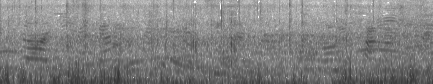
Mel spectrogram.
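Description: Indistinct chatter of several passers-by talking at once over steady outdoor background noise.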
